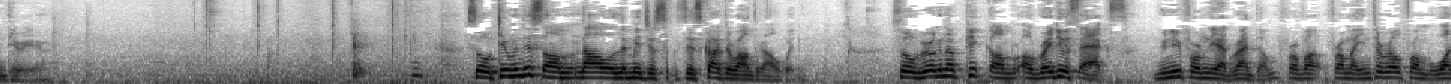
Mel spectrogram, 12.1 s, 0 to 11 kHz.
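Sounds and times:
steady room noise: 0.0s - 12.0s.

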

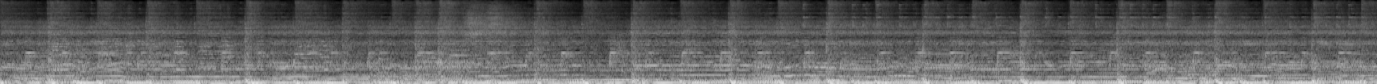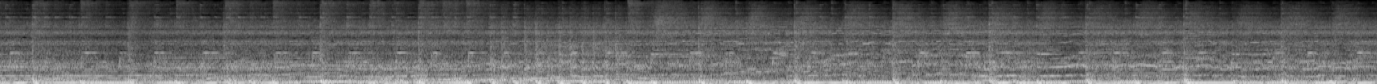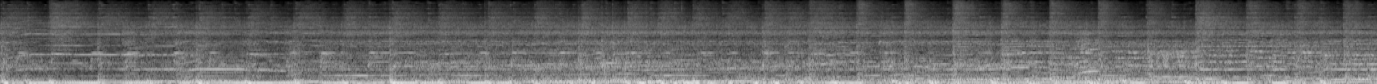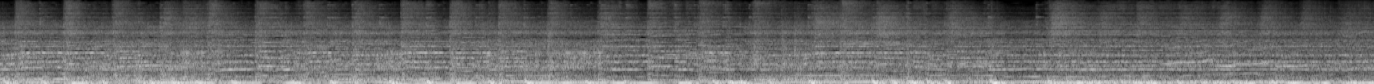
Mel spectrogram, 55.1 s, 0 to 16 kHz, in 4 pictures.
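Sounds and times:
electric guitar: 0.0s - 55.0s
heavy bass: 0.0s - 55.0s
rock band music over loudspeakers: 0.0s - 55.0s
steady drum beat: 0.0s - 55.0s.

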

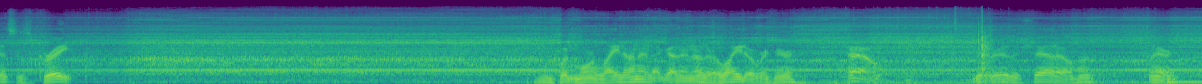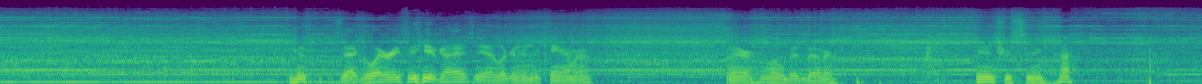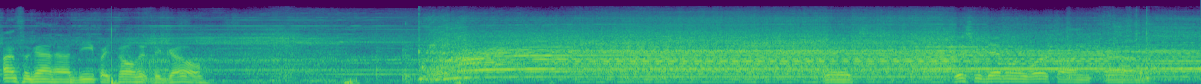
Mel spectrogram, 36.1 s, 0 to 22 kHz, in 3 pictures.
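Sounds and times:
end mill cutting wood: 0.0s - 36.0s
mill spindle and motors humming: 0.0s - 36.0s.

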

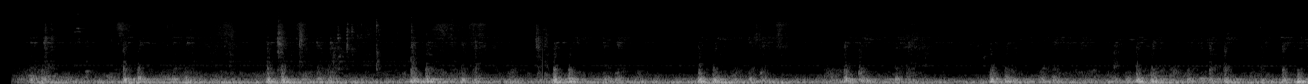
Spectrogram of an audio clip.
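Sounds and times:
train rumbling inside carriage: 0.1s - 13.0s.

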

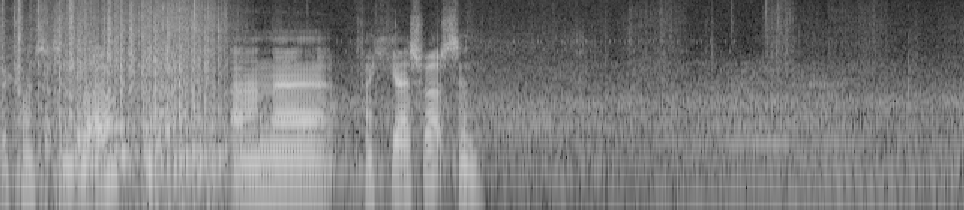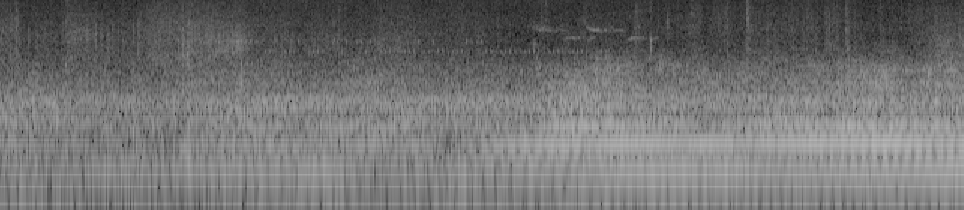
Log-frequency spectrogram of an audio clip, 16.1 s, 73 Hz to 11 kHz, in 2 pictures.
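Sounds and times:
engine humming: 0.0s - 16.0s.

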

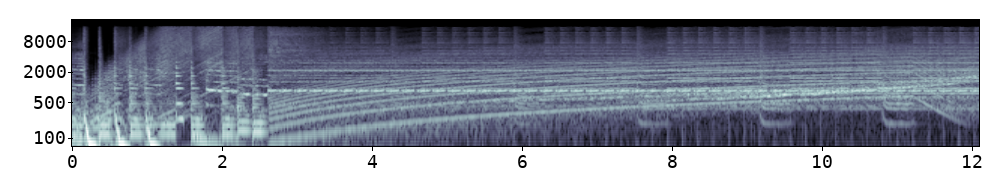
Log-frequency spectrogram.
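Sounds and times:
synth riser gliding upward: 0.4s - 12.0s.

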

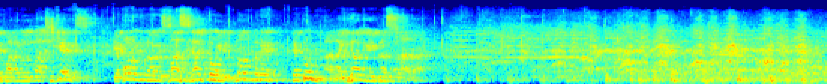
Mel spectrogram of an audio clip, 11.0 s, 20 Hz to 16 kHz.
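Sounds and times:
crowd cheering and chatter: 0.0s - 11.0s
children singing and chanting: 6.0s - 11.0s.

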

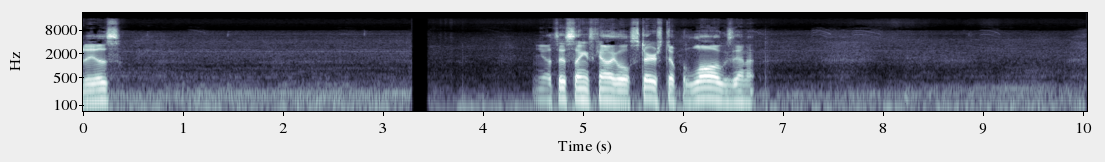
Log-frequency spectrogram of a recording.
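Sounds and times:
low engine rumble: 0.0s - 10.0s.

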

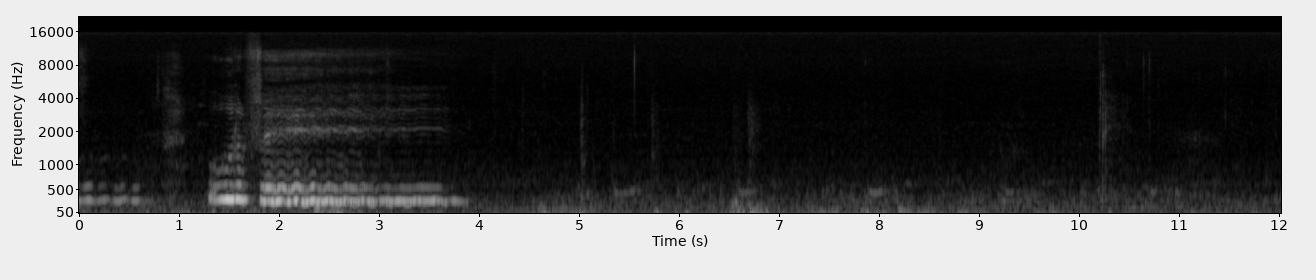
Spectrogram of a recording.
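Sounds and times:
women singing a hymn: 0.0s - 4.0s.

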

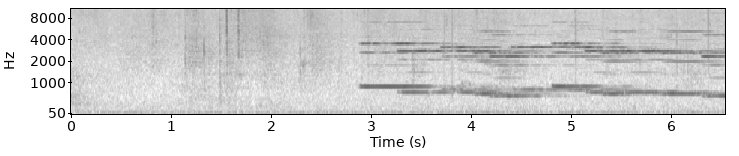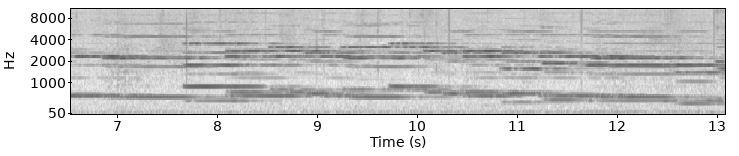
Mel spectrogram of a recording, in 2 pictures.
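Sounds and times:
organ playing slow prelude: 2.9s - 13.0s.

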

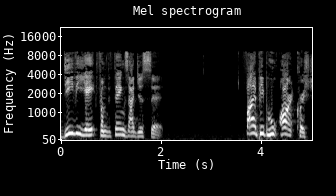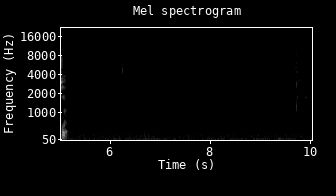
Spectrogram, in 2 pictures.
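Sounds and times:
man speaking: 0.0s - 2.0s, 3.6s - 5.2s.

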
